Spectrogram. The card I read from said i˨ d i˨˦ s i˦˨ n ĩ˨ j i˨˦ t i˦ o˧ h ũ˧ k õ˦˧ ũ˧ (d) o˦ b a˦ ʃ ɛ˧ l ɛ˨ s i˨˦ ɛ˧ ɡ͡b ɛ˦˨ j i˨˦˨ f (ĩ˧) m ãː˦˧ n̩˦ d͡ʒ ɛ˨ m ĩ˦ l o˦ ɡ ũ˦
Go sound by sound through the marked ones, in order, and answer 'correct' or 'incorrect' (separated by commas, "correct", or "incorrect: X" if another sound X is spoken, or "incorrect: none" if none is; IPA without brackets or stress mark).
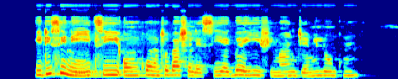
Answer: incorrect: t, incorrect: i˧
